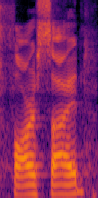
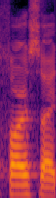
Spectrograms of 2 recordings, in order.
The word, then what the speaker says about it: Pharcyde: Night 1, it was Farside.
